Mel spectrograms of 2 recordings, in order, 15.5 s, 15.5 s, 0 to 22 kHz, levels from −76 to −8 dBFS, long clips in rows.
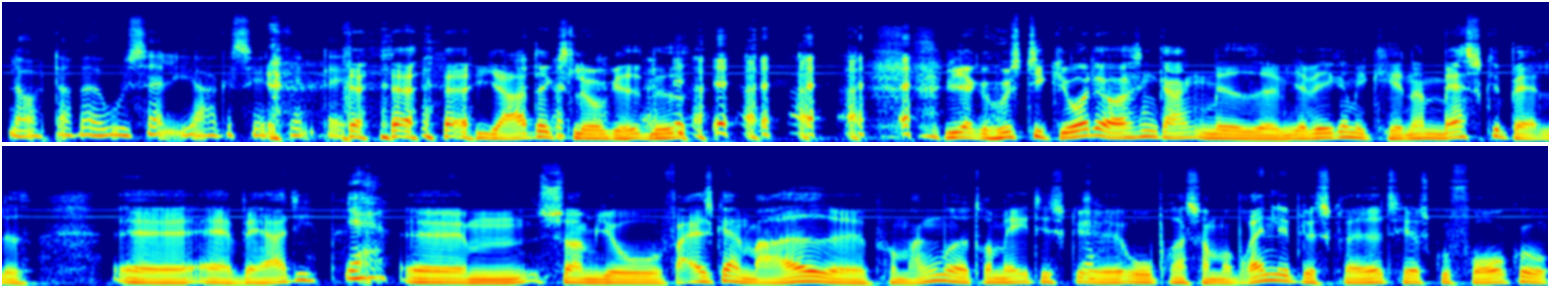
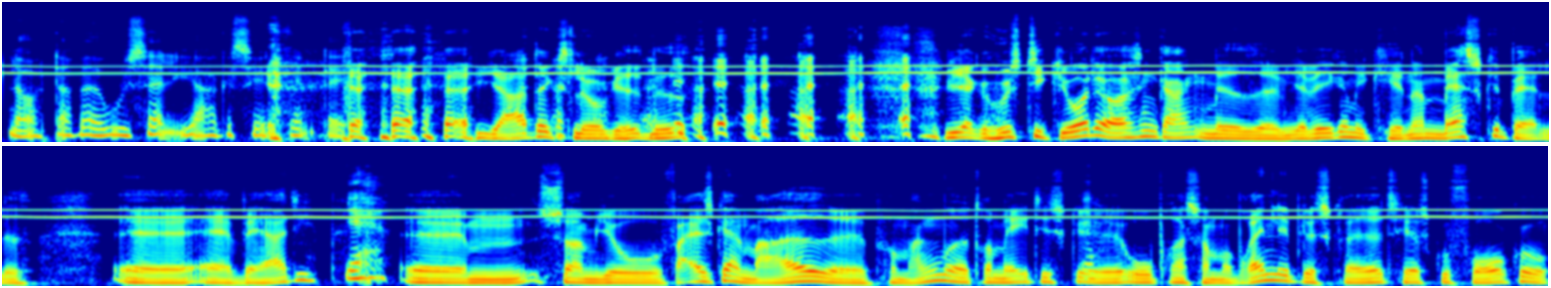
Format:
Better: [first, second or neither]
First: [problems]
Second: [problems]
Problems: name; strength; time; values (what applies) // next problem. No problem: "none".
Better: first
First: high-pitched whine; faint; throughout; 2.5 kHz, 30 dB below the speech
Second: high-pitched whine; loud; throughout; 2.5 kHz, 6 dB below the speech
